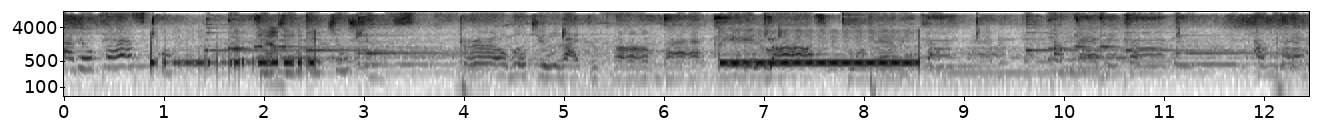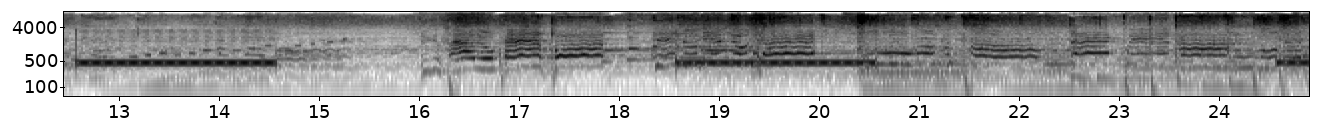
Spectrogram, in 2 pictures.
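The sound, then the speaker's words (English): A telephone ringback tone of an unanswered call repeats about every six seconds, each steady two-second ring sounding loud and clear over busy background music. “I guess they're never going to answer the phone again, huh?”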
